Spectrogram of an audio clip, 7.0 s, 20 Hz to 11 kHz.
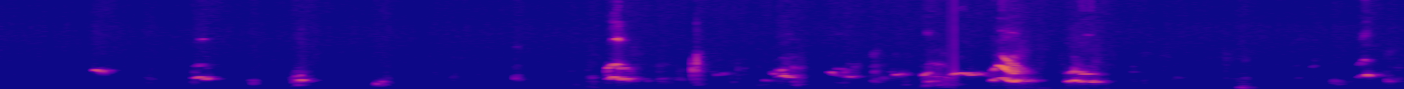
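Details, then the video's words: Blenheim Cavalier King Charles Spaniel puppies from a litter of six, two girls and four boys born March 7–8, calling in their puppy pen at home: scattered thin yips and whimpers, irregular, with a denser burst of overlapping cries midway. "Cavalier Puppies Bark, Howl"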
